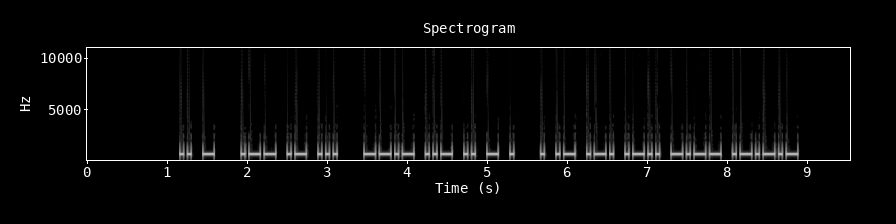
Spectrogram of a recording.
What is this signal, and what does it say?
Morse code, heard as a keyed tone, about 25 wpm, 700 Hz. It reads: IT WAS QUITE EARLY.
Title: Sentences from Top 700 Words 25wpm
